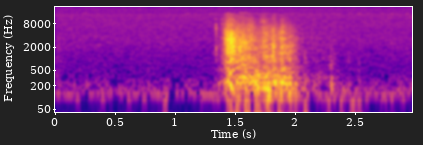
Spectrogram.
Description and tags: opening a bag with zipper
